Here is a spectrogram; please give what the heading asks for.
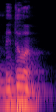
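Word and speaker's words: Mithunam: So this is a Malayalam movie called Midhunam. I'm not pronouncing it right. It's Midhunam. Nam, I think it is. Right.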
